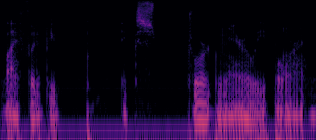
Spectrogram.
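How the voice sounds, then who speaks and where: A man whispers at a moderate pace. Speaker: ASMR creator. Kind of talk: ASMR gaming ramble. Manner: whispered, soft-spoken.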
